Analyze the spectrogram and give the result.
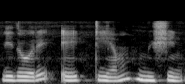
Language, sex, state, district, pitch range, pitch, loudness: Tamil, female, Tamil Nadu, Nilgiris, 185-195 Hz, 185 Hz, -15 LUFS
